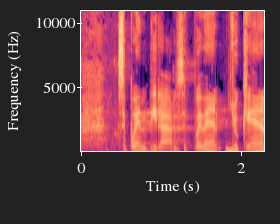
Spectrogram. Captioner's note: speaking Spanish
